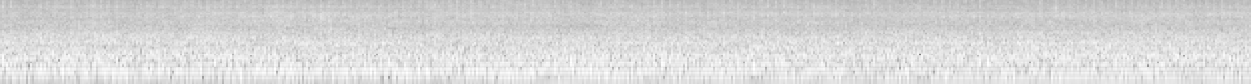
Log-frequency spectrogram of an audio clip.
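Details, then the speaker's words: Troy-Bilt Pony riding mower, revived from scrap after electrical and steering repairs, mowing passes testing the deck: steady, even drone with constant low hum, no misses or knocks while cutting; runs excellent under load. "This mower runs excellent. Everything on it is good to go and ready for a new home."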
